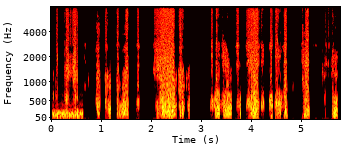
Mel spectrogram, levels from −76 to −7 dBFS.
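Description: From 0 to 2.19 s the speech is pushed down hard, by as much as about 40 dB, dipping and dropping out in pieces. This is speech suppressed in double talk, most likely an echo canceller mistaking near-end speech for loudspeaker echo while both sides talked. Within that stretch, from 1.16 to 1.18 s, about 22.5 ms of audio is missing and patched over, which fits roughly three lost frames. This is concealed Bluetooth headset packet loss: the receiver extends the previous waveform, so a brief buzzy, held tone replaces the gap and a slight warble follows as real audio returns. The same suppression resumes from 2.47 s to the end at 5.79 s, again reaching about 40 dB of attenuation with broken-up, choppy speech. A second concealed loss of the same 22.5 ms length falls at 3.72 to 3.74 s, with the same short tonal fill over the wideband headset audio, which tops out at 8 kHz.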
